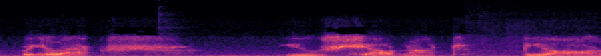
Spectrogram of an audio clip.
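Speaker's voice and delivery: low, deep, terrifying voice. Speaker imitating a voice that spoke to them, in a deep, terrifying voice. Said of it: "if I can imitate it".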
